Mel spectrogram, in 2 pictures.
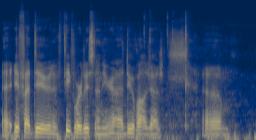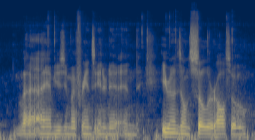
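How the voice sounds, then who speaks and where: A man chatting casually on a livestream while he works, in a halting, rambling, easygoing manner. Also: deep voice, little pitch movement, a little mellow. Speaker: livestreamer, hobby game artist. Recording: clear background noise, live stream.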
